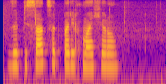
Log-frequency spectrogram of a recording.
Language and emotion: Russian, neutral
